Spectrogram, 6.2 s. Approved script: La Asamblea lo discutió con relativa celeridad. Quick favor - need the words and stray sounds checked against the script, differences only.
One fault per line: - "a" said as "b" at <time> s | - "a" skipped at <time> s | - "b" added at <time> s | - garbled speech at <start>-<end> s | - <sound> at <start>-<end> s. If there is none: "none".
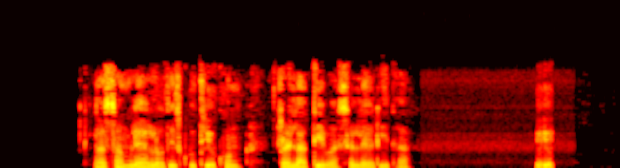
- laugh at 5.4-5.5 s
